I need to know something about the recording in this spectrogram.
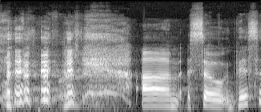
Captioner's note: laughs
